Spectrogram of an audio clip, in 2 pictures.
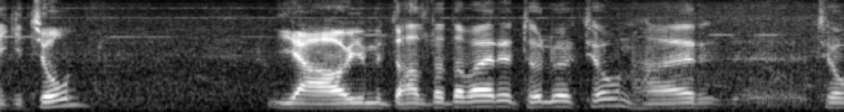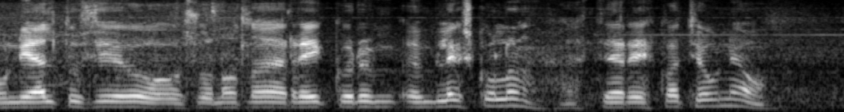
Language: Icelandic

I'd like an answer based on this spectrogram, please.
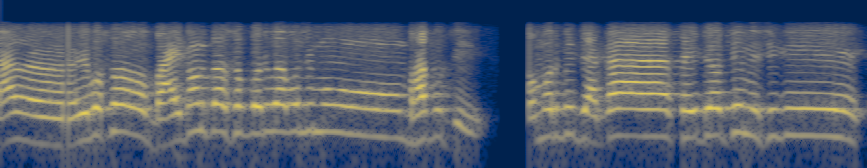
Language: Odia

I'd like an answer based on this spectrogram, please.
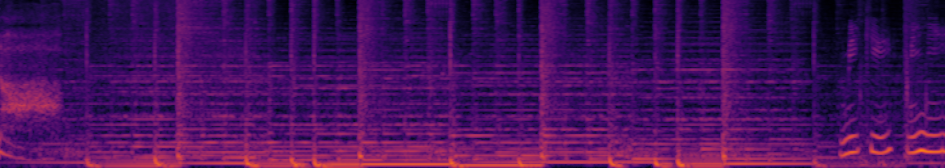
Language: Romanian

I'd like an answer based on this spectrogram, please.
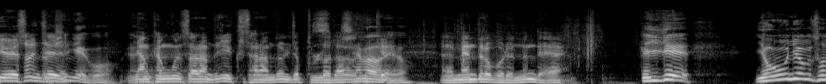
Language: Korean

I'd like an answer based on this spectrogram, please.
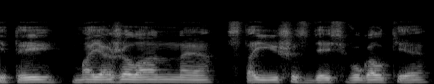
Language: Russian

